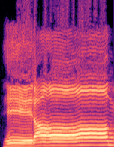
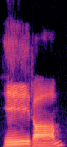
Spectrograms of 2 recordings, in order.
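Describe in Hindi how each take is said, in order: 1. यह वाक्यांश ऊंची आवाज़ में बोला गया है। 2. यह वाक्यांश नीची आवाज़ में बोला गया है। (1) "बहुत ही ऊंची आवाज में बोल रहा है" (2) "निम्न स्वर में बोल रहा है"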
